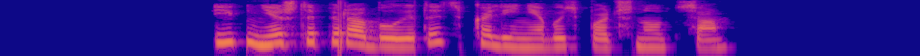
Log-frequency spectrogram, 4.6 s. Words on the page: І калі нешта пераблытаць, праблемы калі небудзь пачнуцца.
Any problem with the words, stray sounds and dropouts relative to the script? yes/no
yes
